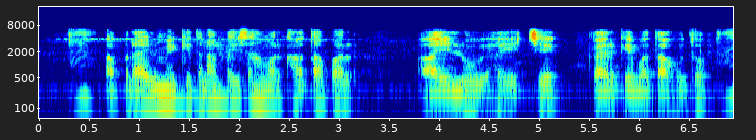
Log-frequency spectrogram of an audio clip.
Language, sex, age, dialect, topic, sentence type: Magahi, male, 18-24, Central/Standard, banking, question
